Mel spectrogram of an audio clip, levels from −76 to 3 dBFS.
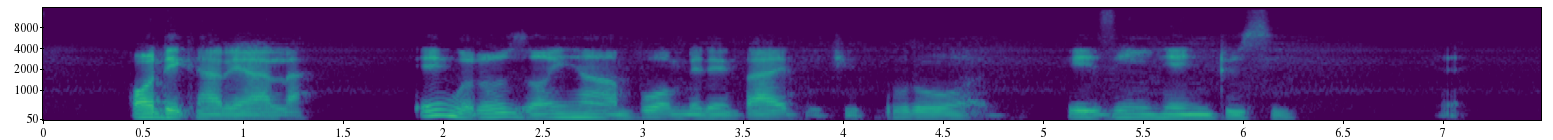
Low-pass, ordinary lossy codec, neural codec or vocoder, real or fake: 14.4 kHz; MP3, 96 kbps; autoencoder, 48 kHz, 32 numbers a frame, DAC-VAE, trained on Japanese speech; fake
